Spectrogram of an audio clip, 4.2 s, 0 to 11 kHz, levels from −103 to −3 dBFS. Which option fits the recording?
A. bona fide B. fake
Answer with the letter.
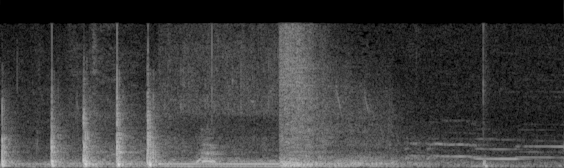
A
